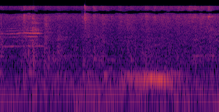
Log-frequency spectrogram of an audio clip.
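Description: Low, soft cooing from a female pigeon close by, a muffled murmur that swells briefly near the middle of the short stretch, with no talking.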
